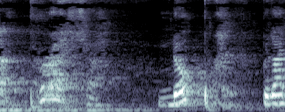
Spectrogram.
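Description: A performer's voice on stage making short pitched vocal sounds, with a loud, short rising cry about one and a half seconds in.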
